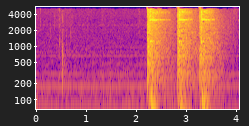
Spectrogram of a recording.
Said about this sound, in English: One pane, unbreakable glass, one standard issue ring finger. Twist so, voila. Ultra high frequency, single digit sonic agitator unit.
